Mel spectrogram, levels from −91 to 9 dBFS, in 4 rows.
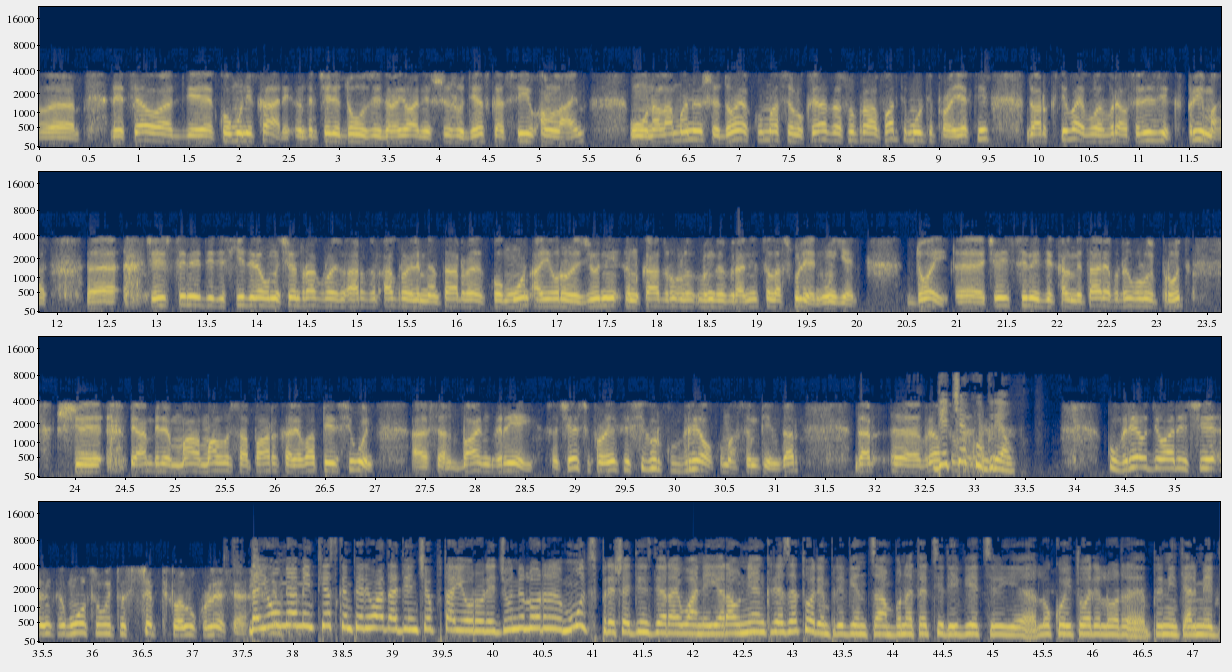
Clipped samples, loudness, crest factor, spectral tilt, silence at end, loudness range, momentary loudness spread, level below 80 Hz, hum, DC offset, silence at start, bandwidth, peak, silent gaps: under 0.1%; -12 LUFS; 12 dB; -5.5 dB/octave; 0 s; 3 LU; 6 LU; -52 dBFS; none; under 0.1%; 0 s; 8.4 kHz; 0 dBFS; none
